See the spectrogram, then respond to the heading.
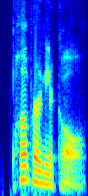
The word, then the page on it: pumpernickel: American English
